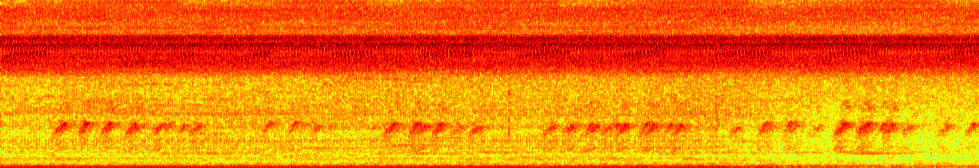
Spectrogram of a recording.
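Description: A low, steady engine hum that fades away about five and a half seconds in. Under it runs a steady high-pitched insect buzz and repeated quick series of short chirps.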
